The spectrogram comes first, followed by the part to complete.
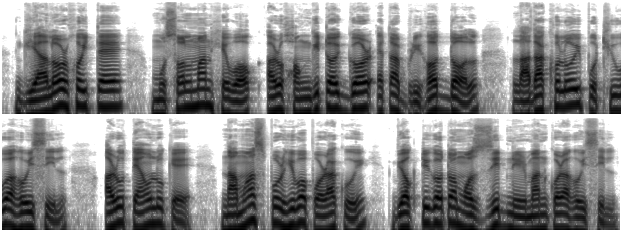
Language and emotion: Assamese, neutral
